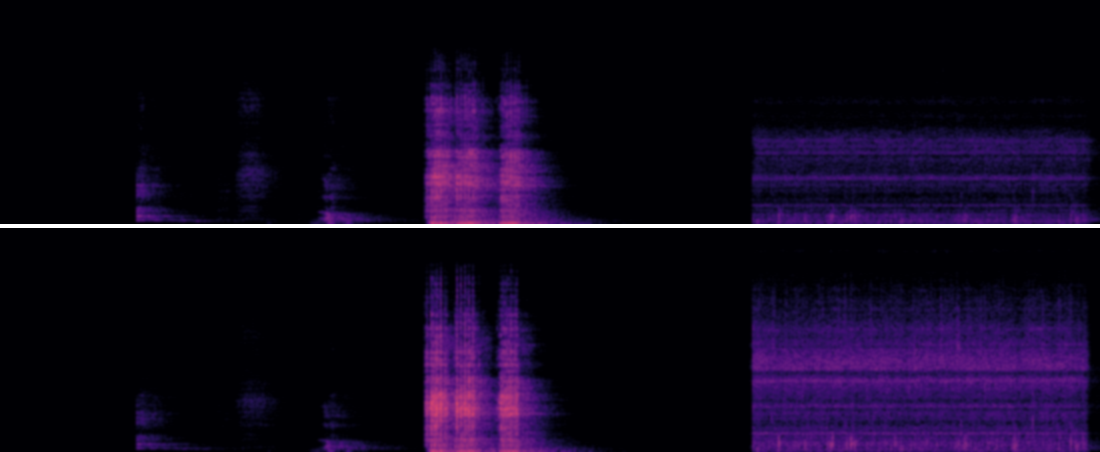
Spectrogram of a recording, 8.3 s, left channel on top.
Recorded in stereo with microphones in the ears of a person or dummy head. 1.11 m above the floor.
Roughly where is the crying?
Left.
